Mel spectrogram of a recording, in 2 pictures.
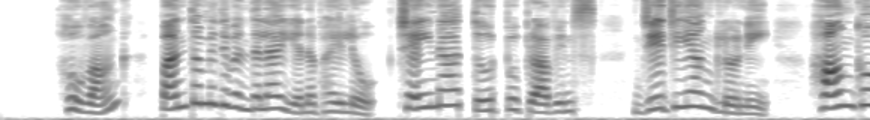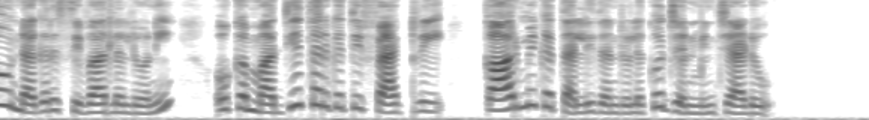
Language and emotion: Telugu, neutral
